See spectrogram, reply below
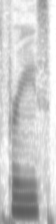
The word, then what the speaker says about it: Fries: And some people call me Miss Fries, and that's okay, but it's Freeze.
